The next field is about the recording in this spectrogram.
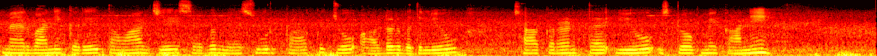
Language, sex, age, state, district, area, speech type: Sindhi, female, 30-45, Uttar Pradesh, Lucknow, rural, read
